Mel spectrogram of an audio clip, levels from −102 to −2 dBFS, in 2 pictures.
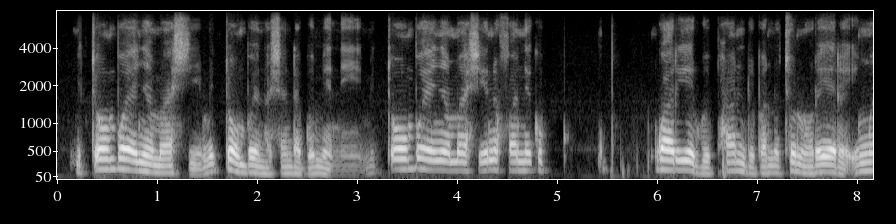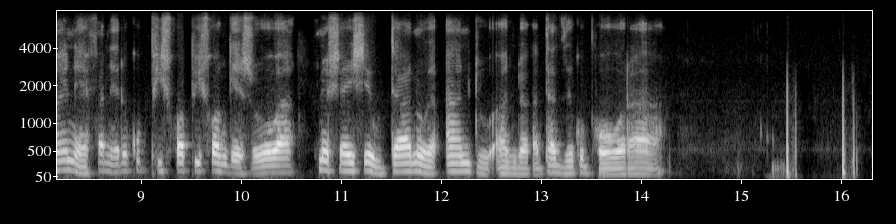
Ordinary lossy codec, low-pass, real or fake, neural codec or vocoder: Opus, 32 kbps; 7.2 kHz; real; none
